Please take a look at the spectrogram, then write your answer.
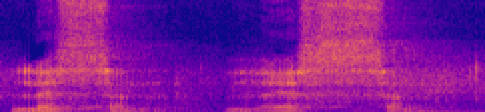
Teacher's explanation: Y la segunda sílaba es una sílaba débil. Por lo tanto, esa O no suena O. ¿Sí? O no suena A. Suena reducido a un schwa.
